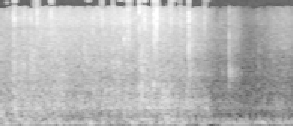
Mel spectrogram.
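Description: Faint rustle and crinkle of a diamond painting canvas and its plastic cover film being handled, dying away near the end.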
